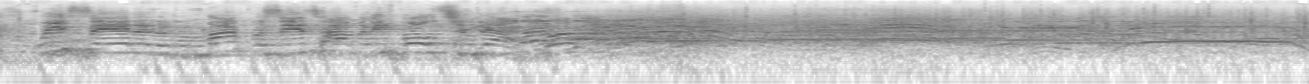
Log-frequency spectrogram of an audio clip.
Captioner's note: cheers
